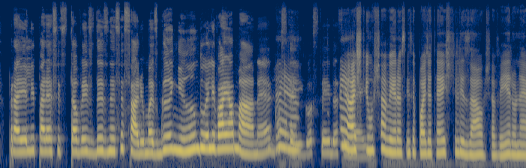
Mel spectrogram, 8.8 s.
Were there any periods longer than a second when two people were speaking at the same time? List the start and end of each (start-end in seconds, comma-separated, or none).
none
